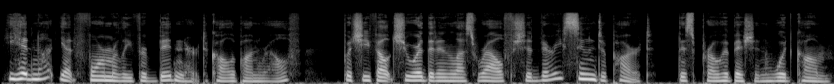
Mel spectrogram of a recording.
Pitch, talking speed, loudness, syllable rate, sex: 175 Hz, 185 wpm, -19 LUFS, 4.9 syllables/s, female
